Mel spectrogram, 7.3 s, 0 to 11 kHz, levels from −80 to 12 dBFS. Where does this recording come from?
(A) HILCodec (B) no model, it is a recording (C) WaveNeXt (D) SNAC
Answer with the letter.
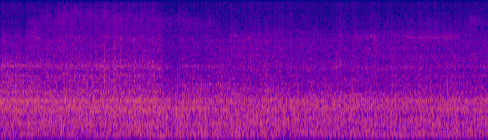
B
